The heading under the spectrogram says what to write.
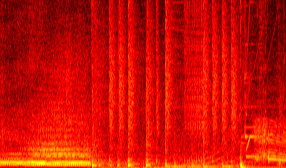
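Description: A train horn blares, then gives way to the rhythmic clatter of wheels over rail joints, with a short, higher whistle near the end; loud, no voices.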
